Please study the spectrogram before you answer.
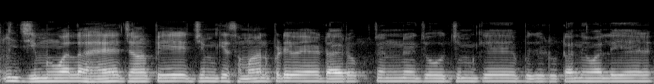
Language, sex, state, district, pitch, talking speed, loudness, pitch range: Hindi, male, Rajasthan, Bikaner, 145 Hz, 185 wpm, -14 LUFS, 140-145 Hz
